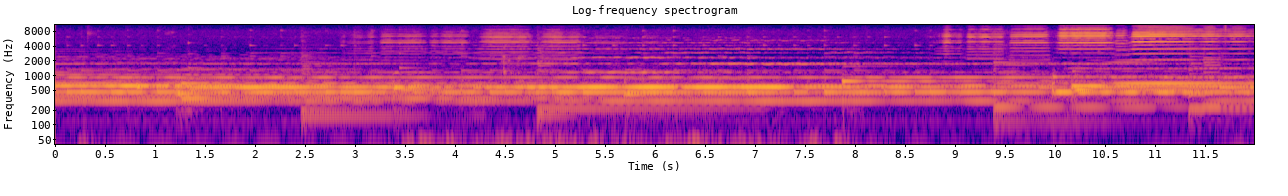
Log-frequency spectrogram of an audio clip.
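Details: Sustained, layered ambient music with ringing, bowl-like tones and slowly shifting low drones. No animal sounds can be picked out.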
